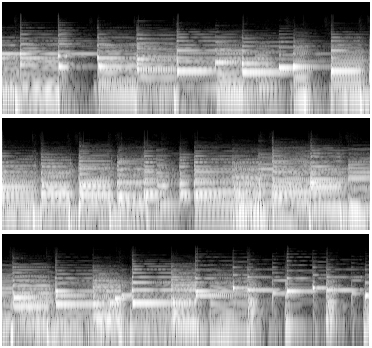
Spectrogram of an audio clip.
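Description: Background piano music, a steady stream of struck notes.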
